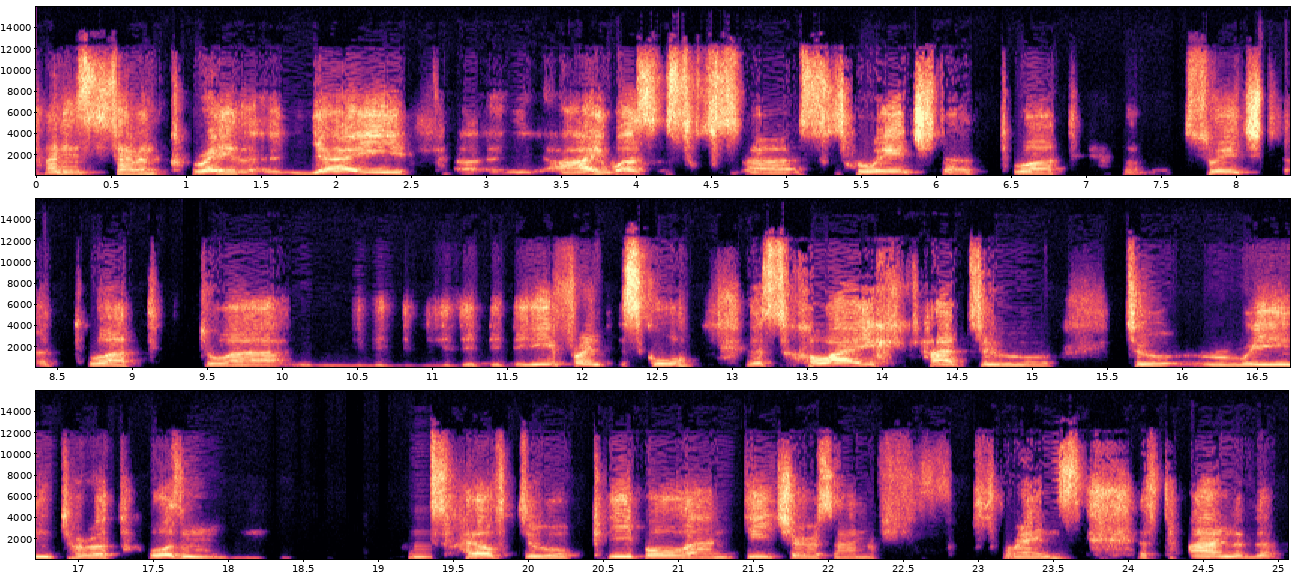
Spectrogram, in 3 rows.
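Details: Adult who has stuttered since age 4, attended speech therapy, and still clearly stutters; stuttering.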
